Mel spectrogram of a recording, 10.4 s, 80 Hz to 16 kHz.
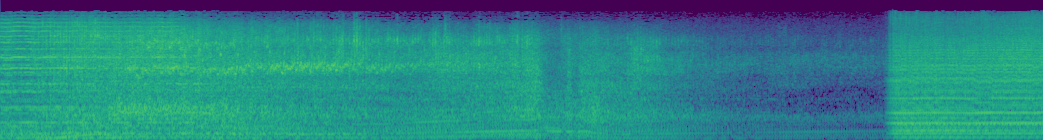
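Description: V8 Interceptor's engine revving hard as the car launches with wheelspin, then its note fading as it speeds off into the distance. About nine seconds in, a loud steady drone cuts in suddenly.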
